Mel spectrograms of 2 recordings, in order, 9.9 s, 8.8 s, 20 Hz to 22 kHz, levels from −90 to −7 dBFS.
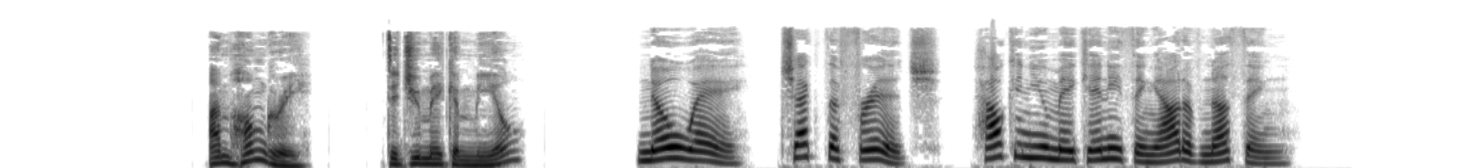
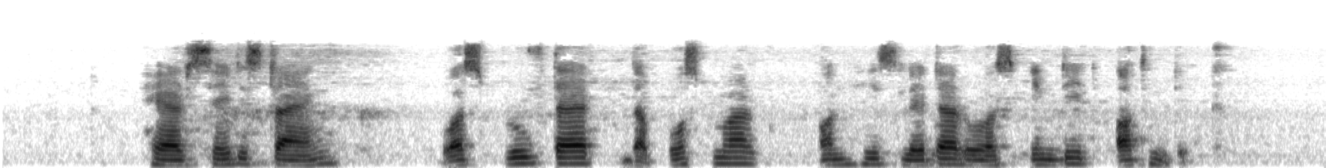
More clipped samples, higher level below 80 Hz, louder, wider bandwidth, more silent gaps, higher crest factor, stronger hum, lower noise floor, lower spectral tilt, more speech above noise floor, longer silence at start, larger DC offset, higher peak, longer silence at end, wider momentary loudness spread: neither; first, -44 dBFS vs -66 dBFS; first, -16 LUFS vs -20 LUFS; first, 11.5 kHz vs 8.2 kHz; first, 2.23-2.44 s, 3.67-4.22 s vs none; about the same, 18 dB vs 18 dB; neither; first, under -90 dBFS vs -69 dBFS; first, -6 dB/octave vs -3 dB/octave; first, over 74 dB vs 49 dB; first, 1.4 s vs 1 s; neither; about the same, 0 dBFS vs -2 dBFS; first, 1.3 s vs 0.7 s; about the same, 15 LU vs 13 LU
